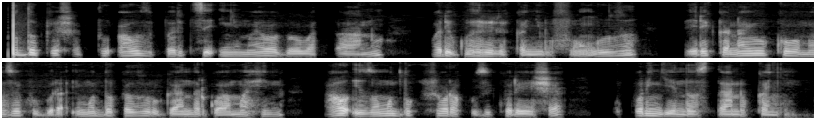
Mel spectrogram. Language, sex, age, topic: Kinyarwanda, male, 18-24, finance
